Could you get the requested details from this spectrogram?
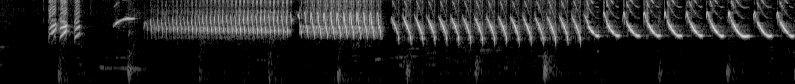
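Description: A canary sings a bright, high song of varied tours: quick trills, a dense buzzy roll, then rapid repeated rising whistles several per second.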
